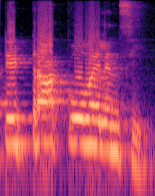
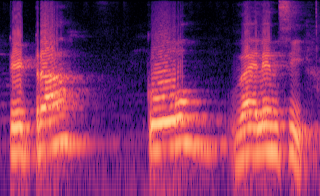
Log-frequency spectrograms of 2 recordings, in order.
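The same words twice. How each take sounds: First: Said in the usual way. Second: टेट्राकोवैलेंसी stretched out slowly, syllable by syllable; slow syllable drill. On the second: Shown as a demonstration. Teacher to students, drilling the new term slowly. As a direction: spell out टेट्राकोवैलेंसी slowly for the class to repeat. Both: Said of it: "क्या बोला जाता है?".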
